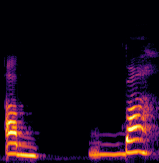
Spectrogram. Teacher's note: تھوڑی دیر ملائیں گے تاکہ دونوں حروف کی ادائیگی ہو جائے، یعنی دو حرکات عربیہ جتنا اس کو ملانا ہوتا ہے، 2 سیکنڈ جتنا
